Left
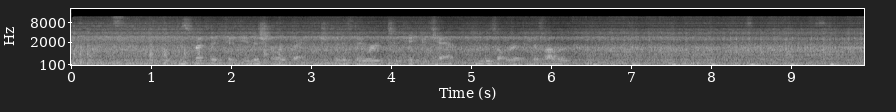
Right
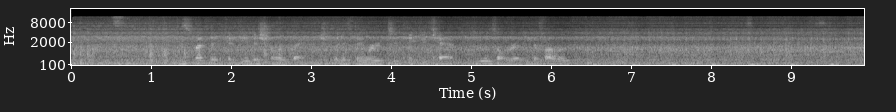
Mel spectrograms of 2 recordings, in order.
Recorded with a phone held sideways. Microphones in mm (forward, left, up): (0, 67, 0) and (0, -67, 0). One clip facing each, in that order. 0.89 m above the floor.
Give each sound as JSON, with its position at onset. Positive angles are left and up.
{"t": 1.3, "sound": "a man speaking", "side_deg": -20, "distance_m": 5.5}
